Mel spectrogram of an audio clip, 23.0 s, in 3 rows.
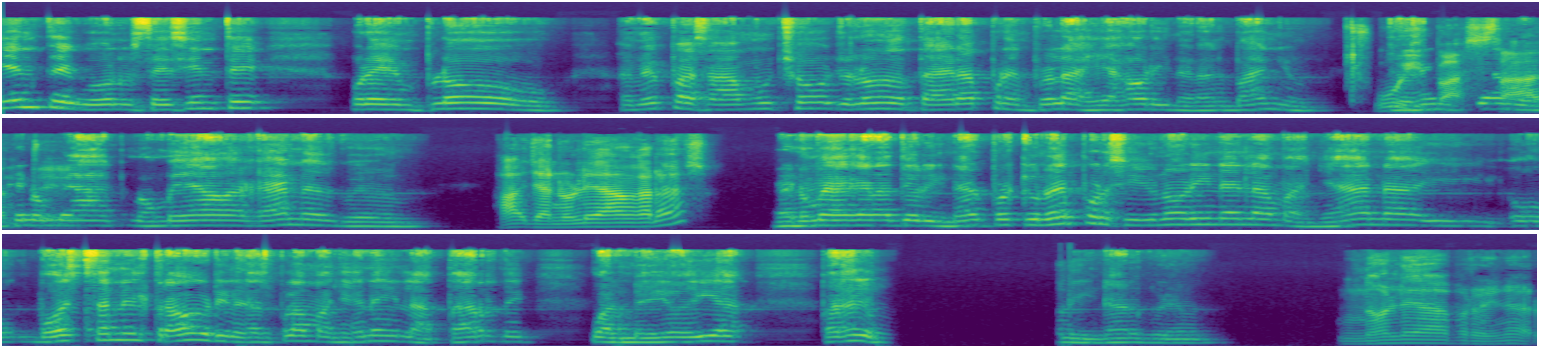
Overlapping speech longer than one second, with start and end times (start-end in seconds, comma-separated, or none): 6.9-8.2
